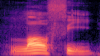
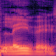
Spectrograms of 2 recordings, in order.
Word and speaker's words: Laufey: Damn, Laufey, or I guess if you pronounce it as it's written, Laufey, but Oh. yeah, but Yeah. she says that it's pronounced Laufey, so Laufey.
